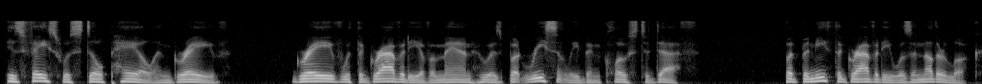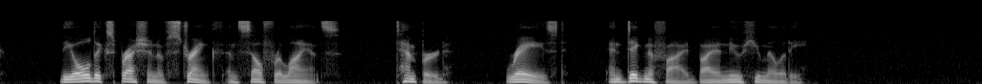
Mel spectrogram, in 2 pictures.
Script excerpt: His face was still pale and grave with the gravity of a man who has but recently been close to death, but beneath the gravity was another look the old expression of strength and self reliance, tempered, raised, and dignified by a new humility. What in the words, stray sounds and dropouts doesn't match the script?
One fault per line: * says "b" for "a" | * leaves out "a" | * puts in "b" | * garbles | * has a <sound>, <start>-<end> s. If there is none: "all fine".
* puts in "grave"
